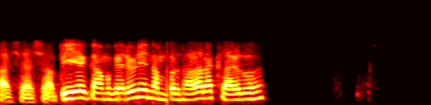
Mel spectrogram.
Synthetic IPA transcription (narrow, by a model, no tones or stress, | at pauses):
ə̰tːʃʰa̰ːətːʃʰa̰piekamkɐɾoːninə̃mbəɾsaːɽaɾəkʰlaːed̪oɦɛ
